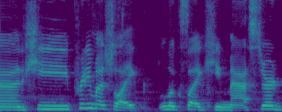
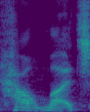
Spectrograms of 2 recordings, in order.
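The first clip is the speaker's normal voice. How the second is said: put-on dead-serious voice, lower; 4 semitones lower, 3 dB quieter than usual. Retelling Deku bargaining with Rhodey, imitating Deku's really serious voice. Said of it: "says it in like a really, really serious voice".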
